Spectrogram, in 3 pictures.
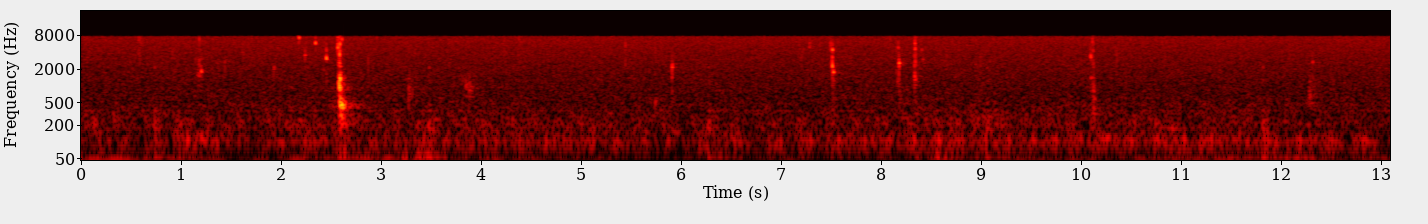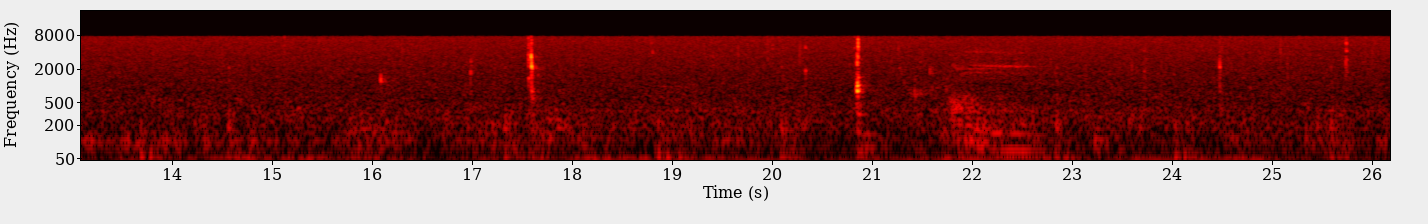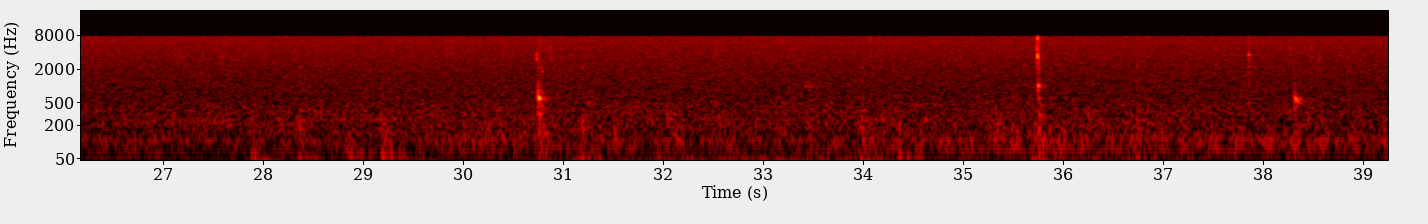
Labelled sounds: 21.7	22.7	killer whale, southern Alaska resident, 0 to 4.5 kHz

